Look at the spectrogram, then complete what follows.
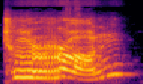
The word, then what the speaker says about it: turrón: So they have one called turrón. Turrón. Actually, that's upside down. Sorry about that. Turrón. That's a really funny word to say. Can you try and roll your R's like this? Like a telephone.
